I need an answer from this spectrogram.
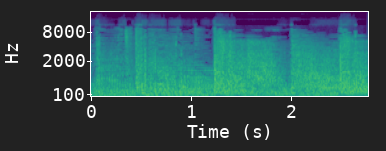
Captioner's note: gunshot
